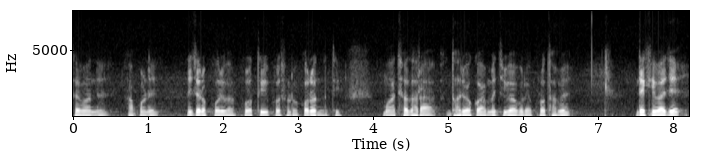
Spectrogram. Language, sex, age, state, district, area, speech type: Odia, male, 18-30, Odisha, Subarnapur, urban, spontaneous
